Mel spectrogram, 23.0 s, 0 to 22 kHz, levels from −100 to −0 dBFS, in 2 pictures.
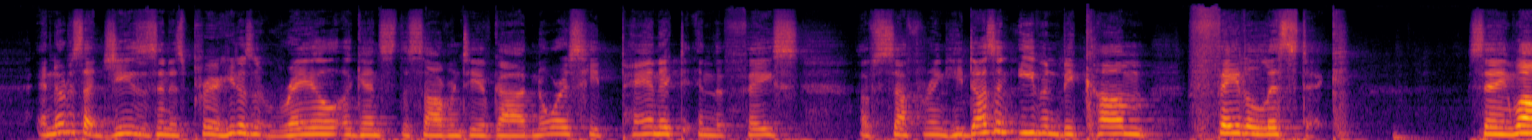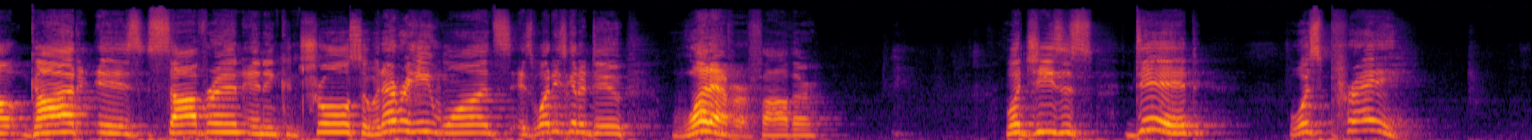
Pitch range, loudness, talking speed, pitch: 165-225 Hz, -26 LUFS, 140 wpm, 195 Hz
